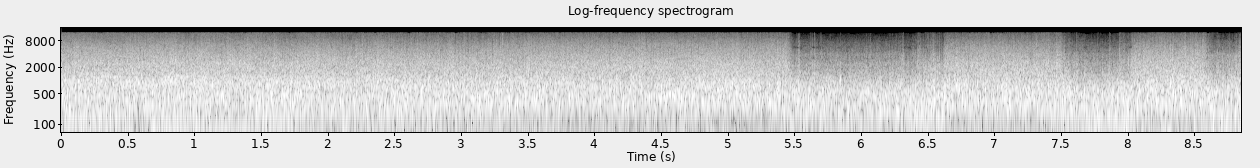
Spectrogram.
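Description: Loud, steady wind noise on a skydiver's helmet-camera microphone during descent under an open parachute canopy. The high hiss thins out briefly a few times in the second half.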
